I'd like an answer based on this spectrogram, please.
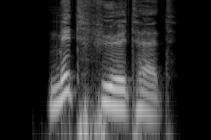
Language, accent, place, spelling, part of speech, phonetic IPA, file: German, Germany, Berlin, mitfühltet, verb, [ˈmɪtˌfyːltət], De-mitfühltet.ogg
- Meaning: inflection of mitfühlen: 1. second-person plural dependent preterite 2. second-person plural dependent subjunctive II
